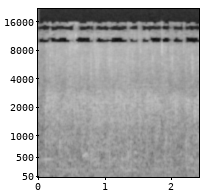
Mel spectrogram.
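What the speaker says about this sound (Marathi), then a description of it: "या वहिनीसाठी जरा टाळ्या वाजवा" An audience at a village Home Minister game show claps for a woman contestant, with continuous, fairly faint applause and crowd murmur throughout.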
